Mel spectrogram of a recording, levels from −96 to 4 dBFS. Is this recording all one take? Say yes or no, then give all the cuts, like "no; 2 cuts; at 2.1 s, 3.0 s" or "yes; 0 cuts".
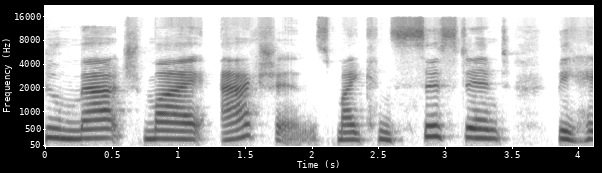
yes; 0 cuts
